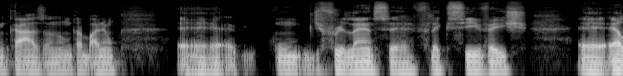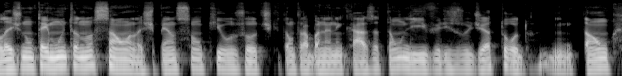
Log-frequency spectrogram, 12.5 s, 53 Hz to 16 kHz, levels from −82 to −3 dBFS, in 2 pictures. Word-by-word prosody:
em 75 - -4
casa, 75 -3 -1
não 75 +1 -5
trabalham, 75 0 -3 0.6
eh, 70 -4 -3 0.3
com 80 -2 -2
de - - -9
freelancer 75 -2 0
flexíveis, 80 +1 -2 0.5
eh, 75 -2 +2
elas 90 +2 +6
não 110 -1 +4
têm 115 +1 +5
muito 115 +2 +6
a 110 - +4
noção, 110 -4 +4
elas 75 -1 -1
pensam 95 +2 -1
que 100 - -4
os 95 0 -2
outros 85 -1 0
que - - -32
estão 85 - -3
trabalhando 85 -1 0
em 85 - -2
casa 85 +3 0
estão 95 +3 -1
livres 90 -1 0
o 90 0 -3
dia 95 +3 +1
todo, 85 -5 -1 0.2
então 100 +4 +1
85 Hz, 155 wpm, -25 LUFS, 75-95 Hz, 0.6 s, elas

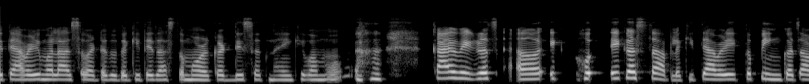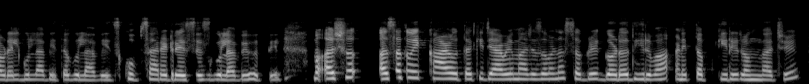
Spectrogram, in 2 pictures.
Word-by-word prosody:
म्हणजे - - +4
त्यावेळी 225 0 +2
मला 225 -1 +1
असं 220 0 -2
वाटत 215 0 -3
होतं, 210 - -1
की 220 - -5
ते 215 - +1
जास्त 215 0 -4
मळकट 215 -1 0
दिसत 220 -1 -5
नाही 210 0 -5
किंवा 220 -1 -4
मग, 220 - -6 0.9
काय 285 +1 +7
वेगळंच 270 -1 +4 0.2
अ, 240 +1 +4
एक 260 +1 -2 0.2
हो 270 - +7 0.2
एक 280 +2 +4
असतं 290 -1 +5
आपलं, 205 -5 0
की 225 - -11
त्यावेळी 230 -1 +4
एकतर 235 +2 -3
पिंकच 230 -2 0
आवडेल, 220 -1 0
गुलाबी 220 -1 -5
तर 220 - -2
गुलाबीच, 210 -2 -4
खूप 240 -5 -4
सारे 230 -2 0
ड्रेसेस 215 -1 +1
गुलाबी 210 -1 0
होतील. 240 - -5 0.3
मग 280 - +1
असं 325 +4 +3 0.3
असा 265 +5 +5
तो - - +2
एक 300 0 +1
काळ 265 -1 +4
होता, 250 -1 +1
की 265 - -6
ज्यावेळी 240 0 +3
माझ्याजवळ 245 +1 -1
ना 275 - -3
सगळे 250 -2 -2
गडद 230 +1 +3
हिरवा 235 0 0
आणि 230 -1 -2
तपकिरी 235 +1 -3
रंगाचे 220 +3 -3
230 Hz, 195 wpm, -23 LUFS, 215-250 Hz, 0.9 s, काय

